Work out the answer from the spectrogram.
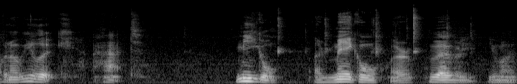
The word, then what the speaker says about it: Mego: look at migo or mego or whoever you want to pronounce it but you know reliably informed because pronounced migo now recently uh migo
